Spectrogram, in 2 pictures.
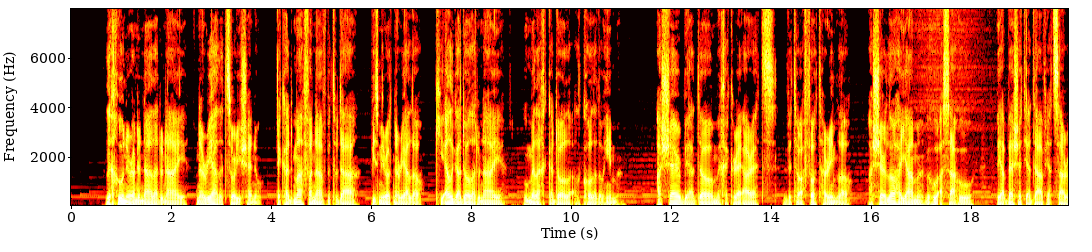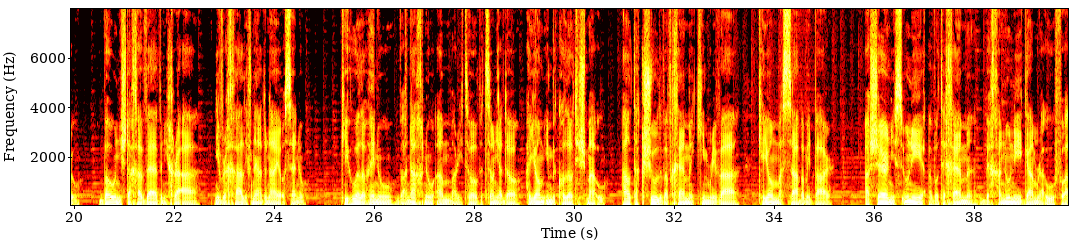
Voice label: poetry and prayer psalm hebrew; Meir Soloveichik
